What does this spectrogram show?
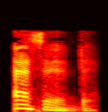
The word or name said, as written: acidness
